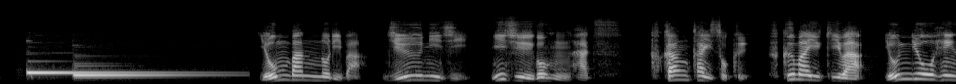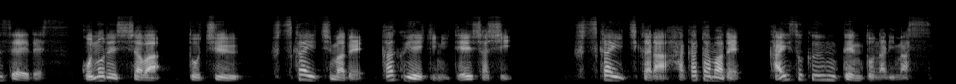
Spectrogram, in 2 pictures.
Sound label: kurume regional rapid fukuma, portable recording; 4番のりば案内放送（区間快速 福間行き）; ※二日市〜博多間快速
